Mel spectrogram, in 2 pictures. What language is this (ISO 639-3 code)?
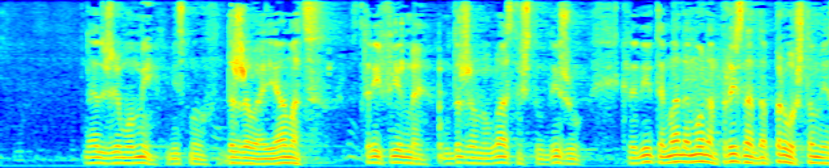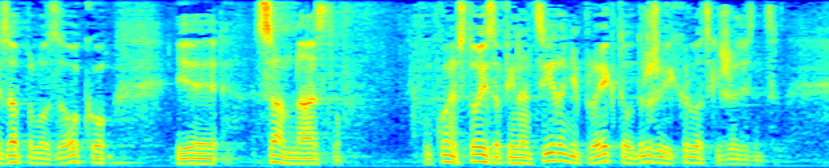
hrv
